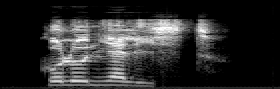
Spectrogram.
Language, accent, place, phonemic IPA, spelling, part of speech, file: French, France, Lyon, /kɔ.lɔ.nja.list/, colonialiste, noun / adjective, LL-Q150 (fra)-colonialiste.wav
- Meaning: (noun) colonialist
